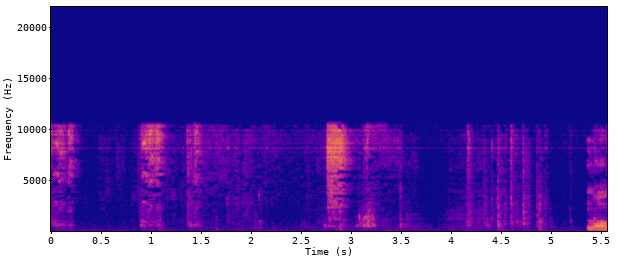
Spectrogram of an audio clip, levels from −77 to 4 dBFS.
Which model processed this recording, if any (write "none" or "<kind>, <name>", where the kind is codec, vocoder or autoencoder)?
vocoder, Vocos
